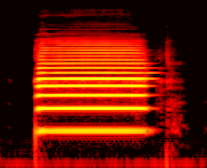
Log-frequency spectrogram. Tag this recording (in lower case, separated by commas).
music, wind instrument, musical instrument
